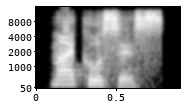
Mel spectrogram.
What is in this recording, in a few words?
"mycosis", Indian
